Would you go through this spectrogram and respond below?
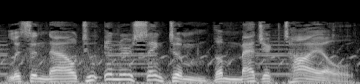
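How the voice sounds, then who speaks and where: An actor playing an irritable, wisecracking zombie who hosts a comic horror show with sardonic asides. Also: male voice, medium pitch, huge pitch swings, unhurried. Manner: sardonic, exasperated. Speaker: host. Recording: dull sound with music behind.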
